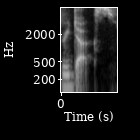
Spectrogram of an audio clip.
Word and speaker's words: Redux: as a French person I do pronounce the X in Redux so I was pronouncing it wrong it is Redux Robin thank you so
